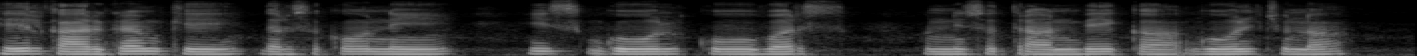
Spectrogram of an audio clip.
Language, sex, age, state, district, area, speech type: Hindi, male, 18-30, Madhya Pradesh, Seoni, rural, read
